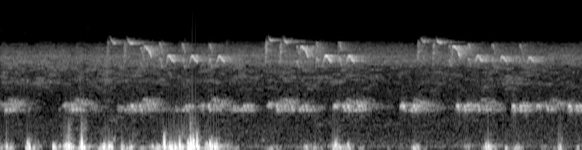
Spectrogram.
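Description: Birdsong: a short phrase of high, falling notes repeated about every two seconds, over a steady run of lower chirps about two a second. Low thumps and rustles in the first few seconds are the loudest sounds.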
